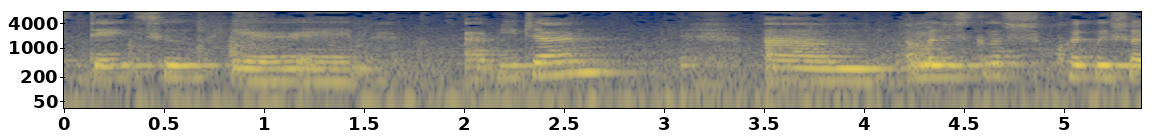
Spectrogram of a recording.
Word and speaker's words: Abidjan: Abidjan.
